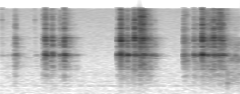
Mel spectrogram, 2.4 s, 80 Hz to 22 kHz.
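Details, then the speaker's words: Yamaha PSR-SX900 keyboard black key rocked side to side, giving sharp dry plastic clacks; the thin plastic mount holding the black keys lets the whole key wobble, causing loud key noise. "ten klawisz cały buja się na prawo i lewo"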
